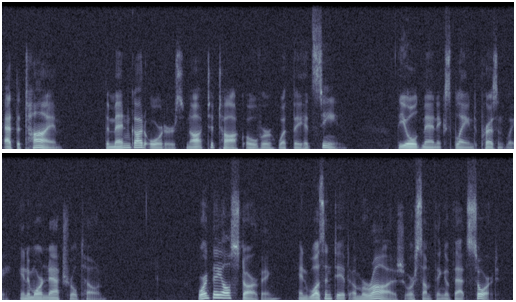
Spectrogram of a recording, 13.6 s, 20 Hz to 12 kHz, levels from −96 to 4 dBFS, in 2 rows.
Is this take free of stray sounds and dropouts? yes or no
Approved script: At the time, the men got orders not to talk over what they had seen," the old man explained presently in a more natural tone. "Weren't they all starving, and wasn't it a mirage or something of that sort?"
yes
